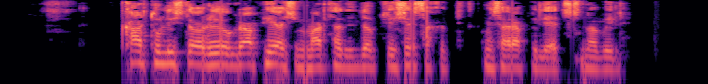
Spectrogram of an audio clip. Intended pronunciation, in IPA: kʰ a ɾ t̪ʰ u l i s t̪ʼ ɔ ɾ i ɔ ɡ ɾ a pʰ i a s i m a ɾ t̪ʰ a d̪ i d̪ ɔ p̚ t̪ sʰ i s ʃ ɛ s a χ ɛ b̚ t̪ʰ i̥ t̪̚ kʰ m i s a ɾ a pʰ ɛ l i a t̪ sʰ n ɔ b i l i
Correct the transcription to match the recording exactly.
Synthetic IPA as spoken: kʰ a ɾ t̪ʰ u l i s t̪ʼ ɔ ɾ i ɔ ɡ ɾ a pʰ i a ʃ i m a ɾ t̪ʰ a d̪ i d̪ ɔ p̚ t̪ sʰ i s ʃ ɛ s a χ ɛ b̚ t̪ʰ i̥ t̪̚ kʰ m i s a ɾ a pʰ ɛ l i a t̪ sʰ n ɔ b i l i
